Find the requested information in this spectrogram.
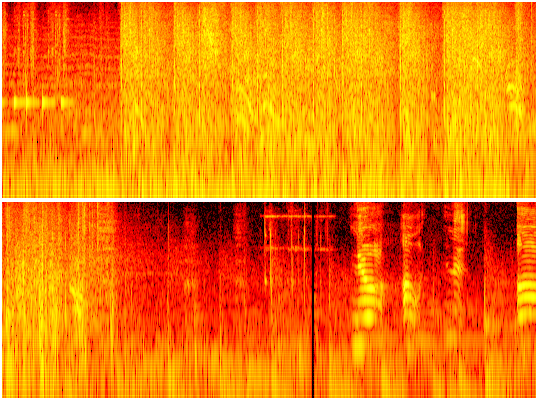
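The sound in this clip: Heavy gunfire crackles in a dense fusillade of rapid, overlapping shots, loud for several seconds. It then thins into scattered sharp sounds as raised voices come in.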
